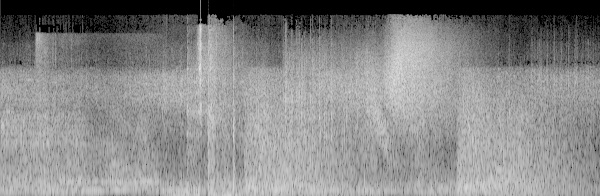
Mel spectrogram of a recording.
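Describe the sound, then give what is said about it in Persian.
A tank shell explodes on a loader during a battle, in a dense, loud, continuous roar of blast and rumble. A few sharp cracks punch through the din. “چند لحظه بعد گلوله تانک لودر رو خاکستر کرد.”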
